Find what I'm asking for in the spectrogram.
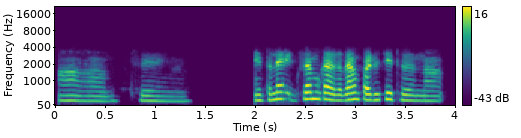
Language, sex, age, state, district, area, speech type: Tamil, female, 30-45, Tamil Nadu, Cuddalore, rural, conversation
